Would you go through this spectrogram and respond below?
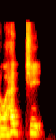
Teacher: isyarat huruf jim agar dijaga sifat jaharnya. Jangan sampai dihameskan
